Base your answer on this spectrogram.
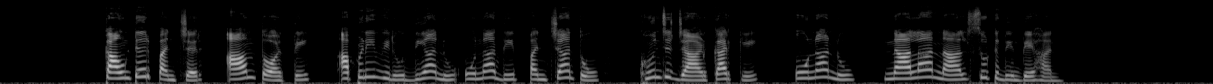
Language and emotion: Punjabi, neutral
